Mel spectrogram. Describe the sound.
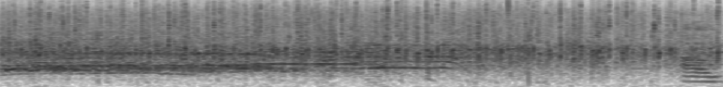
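Sustained audience applause, a dense steady wash of clapping with some whoops and cheering voices mixed in, loud throughout and tapering slightly near the end.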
